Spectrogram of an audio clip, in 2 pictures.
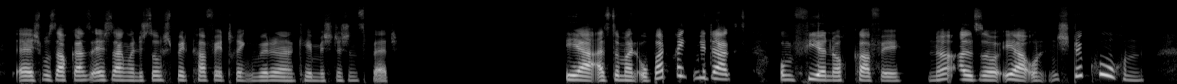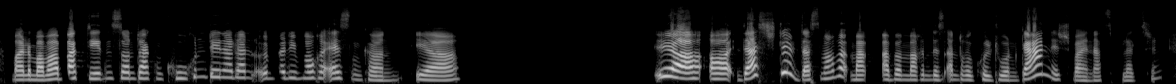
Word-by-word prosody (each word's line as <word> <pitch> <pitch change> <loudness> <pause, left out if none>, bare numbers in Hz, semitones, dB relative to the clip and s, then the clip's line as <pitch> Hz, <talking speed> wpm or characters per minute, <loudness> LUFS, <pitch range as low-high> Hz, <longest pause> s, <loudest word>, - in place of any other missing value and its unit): Äh, 195 - +1
ich 190 - -6
muss 210 -2 -8
auch 200 -1 +2
ganz 200 0 0
ehrlich 195 +1 -1
sagen, 195 -2 0
wenn 185 0 -7
ich 185 - -12
so 200 0 -3
spät 200 0 -7
Kaffee 195 0 -4
trinken 185 -1 -9
würde, 185 +1 -2
dann 175 -2 -3
käme 175 -1 -8
ich 170 - -12
nicht 185 0 -12
ins 185 0 -17
Bett. - - -7 1.7
Ja, 205 -4 +6
also 190 +3 0
mein 190 -2 0
Opa 175 - 0
trinkt 395 -1 -4
mittags 275 -6 +1 0.3
um 215 -1 -5
4 220 -1 +2
noch 190 0 -5
Kaffee, 175 -3 -1 0.2
ne? 205 +6 -3
Also 205 -3 +2
ja, 210 -5 +5
und 180 0 -6
'n 215 +4 -17
Stück 395 - -4
Kuchen. 290 - +1 0.4
Meine 215 0 +1
Mama 215 +4 +5
backt 280 -1 +4
jeden 260 +2 -2
Sonntag 275 0 -1
'n 255 - -16
Kuchen, 280 +7 -9
den 340 -1 -2
er 320 -1 -2
dann 310 -1 -2
über 275 +2 -7
die 295 -2 -8
Woche 285 0 -3
essen 260 -5 -3
kann. 195 -1 -6
Ja. 205 -1 +1 2.0
Ja, 315 -9 +8
ah, 255 0 +5
das 260 - +4
stimmt. 275 -4 +1
Das 210 +3 -1
machen 275 +5 -5
wir 380 - +1
ma 220 0 0
aber 225 +1 -2
machen 210 0 -6
das 210 -2 -7
andere 215 -2 -7
Kulturen 200 -1 -7
gar 245 - +5 0.2
nicht, 225 - -11
Weihnachtsplätzchen? 185 - -9
215 Hz, 175 wpm, -23 LUFS, 190-270 Hz, 2.0 s, Ja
